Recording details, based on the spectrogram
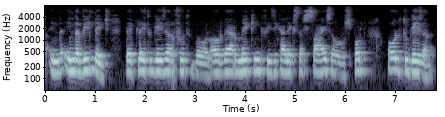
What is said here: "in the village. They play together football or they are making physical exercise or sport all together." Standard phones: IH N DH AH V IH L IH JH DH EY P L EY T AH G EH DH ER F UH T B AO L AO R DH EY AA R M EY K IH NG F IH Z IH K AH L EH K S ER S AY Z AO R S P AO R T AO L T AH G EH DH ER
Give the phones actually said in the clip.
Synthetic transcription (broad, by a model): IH N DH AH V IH L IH JH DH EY P L EY T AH G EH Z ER F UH T B AO L AO R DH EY AA R M EY K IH NG F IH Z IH K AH L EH K S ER S AY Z AO R S P AO R T AO L T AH G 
